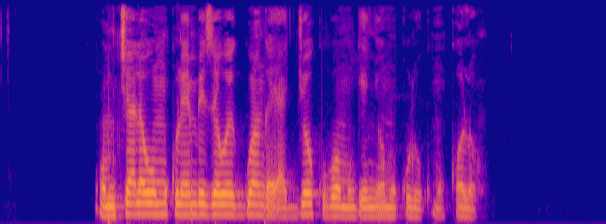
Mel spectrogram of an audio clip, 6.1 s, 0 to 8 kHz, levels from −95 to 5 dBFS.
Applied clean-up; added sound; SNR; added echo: none; none; none; none.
